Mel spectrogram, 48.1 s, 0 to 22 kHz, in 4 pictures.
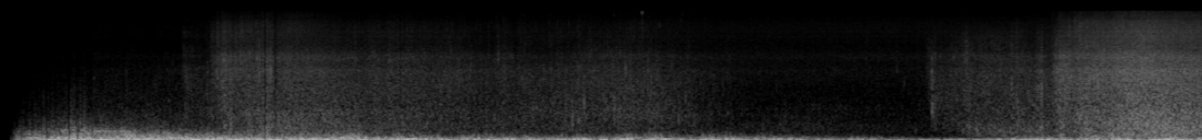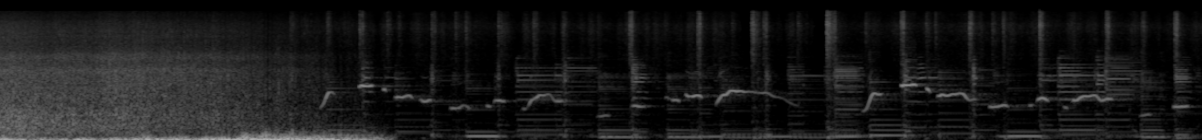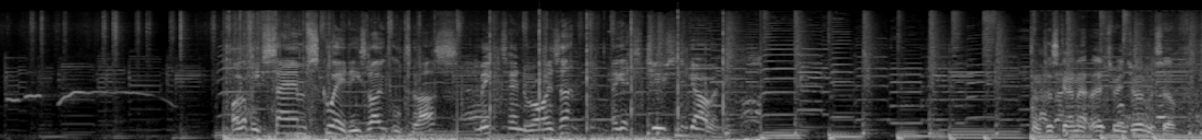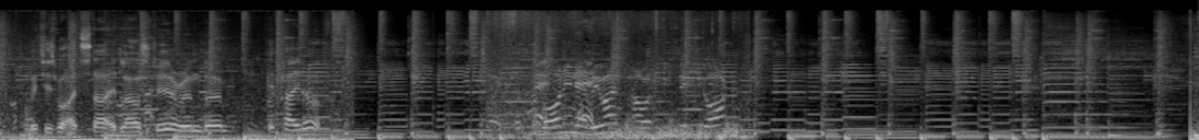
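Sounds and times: waves on pebble beach: 9.3s - 15.0s
whistled melody over plucked beat: 15.2s - 27.0s, 29.4s - 41.1s, 42.7s - 48.0s.

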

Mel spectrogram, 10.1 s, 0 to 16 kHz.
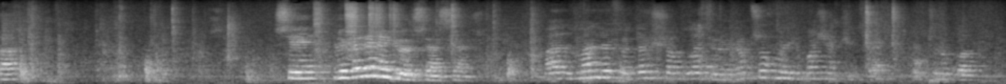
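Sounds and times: person speaking: 2.9s - 10.0s.

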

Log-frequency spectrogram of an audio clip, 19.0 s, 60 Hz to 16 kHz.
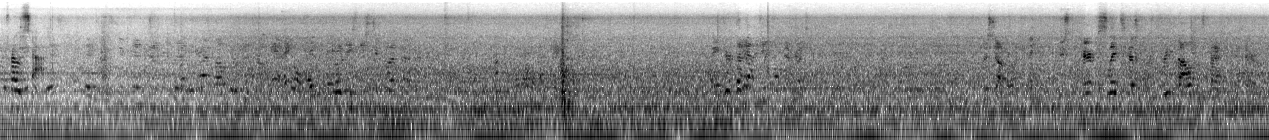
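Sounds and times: machinery rumble and hiss: 0.0s - 19.0s.

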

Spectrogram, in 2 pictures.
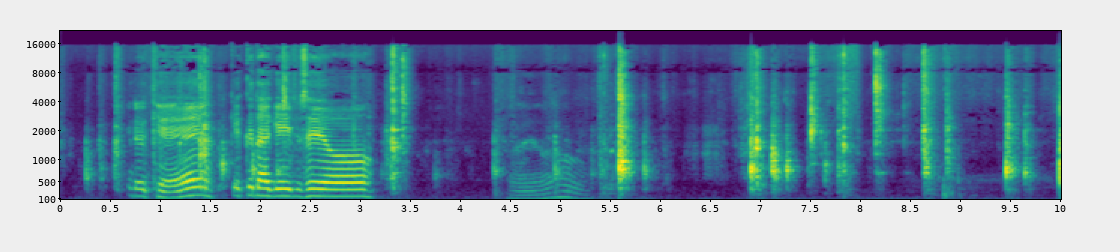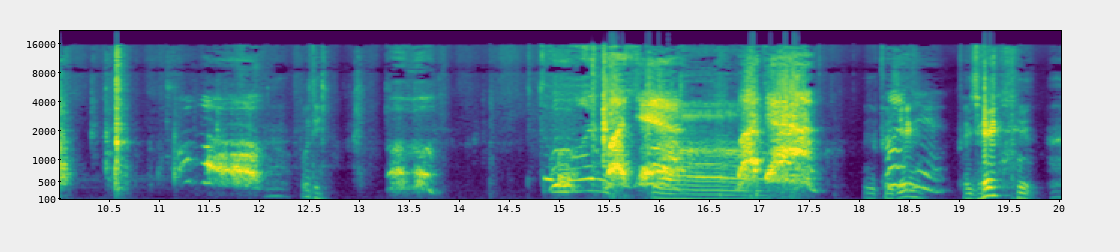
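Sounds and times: plastic toy pieces clattering: 0.2s - 11.4s
child's vocal sounds: 11.2s - 12.3s, 13.3s - 13.9s, 14.8s - 17.7s.

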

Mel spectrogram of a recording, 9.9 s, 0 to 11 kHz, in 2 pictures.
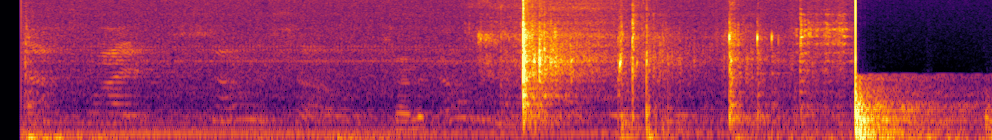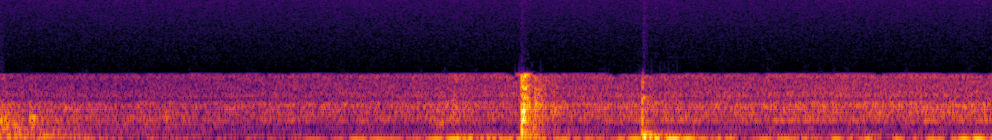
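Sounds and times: arrow striking target: 2.4s - 5.8s.

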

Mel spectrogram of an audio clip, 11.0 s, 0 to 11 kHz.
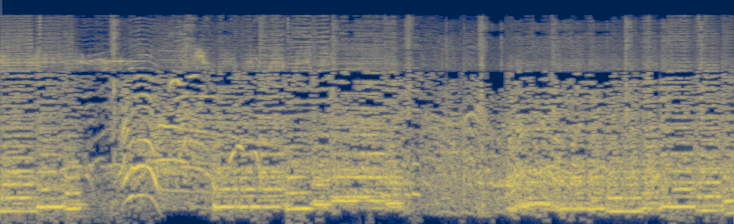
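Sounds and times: brass band playing: 0.0s - 1.8s, 3.1s - 6.5s, 7.6s - 11.0s
voices: 0.4s - 10.9s.

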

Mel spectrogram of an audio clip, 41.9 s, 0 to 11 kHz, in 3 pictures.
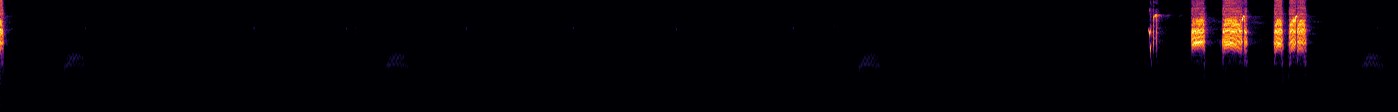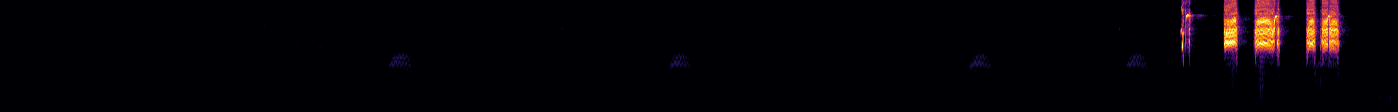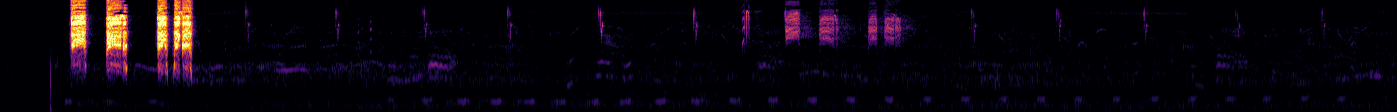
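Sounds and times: bird calling harshly: 11.9s - 13.1s, 25.8s - 27.4s, 28.6s - 30.0s, 35.3s - 37.2s.

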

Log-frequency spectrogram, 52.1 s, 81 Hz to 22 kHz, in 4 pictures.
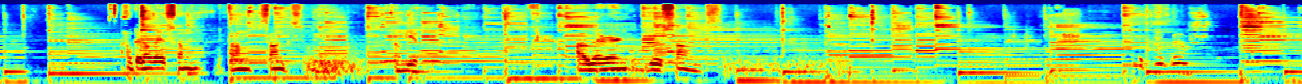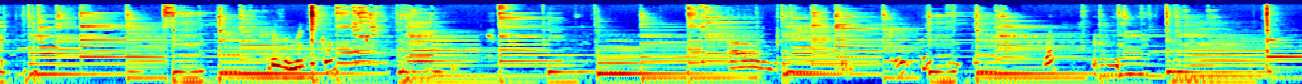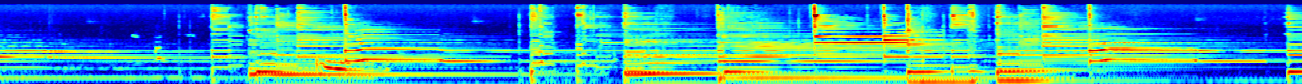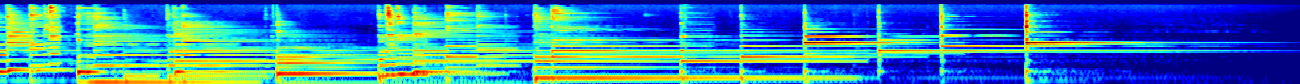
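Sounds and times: acoustic guitar fingerstyle: 0.0s - 51.4s.

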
